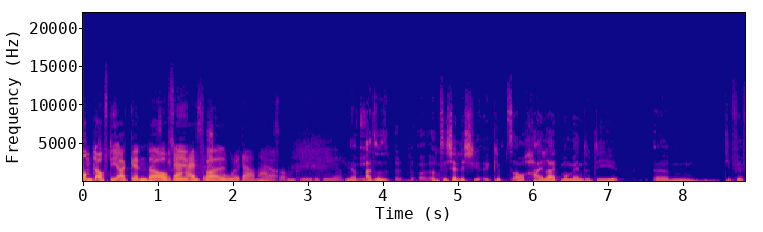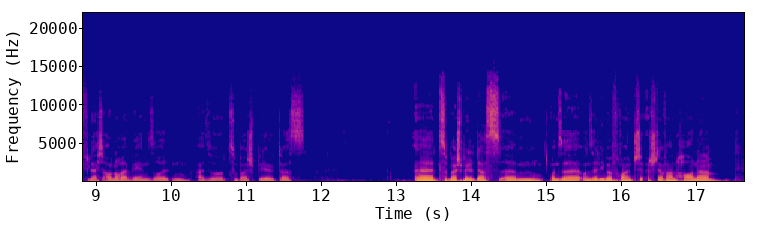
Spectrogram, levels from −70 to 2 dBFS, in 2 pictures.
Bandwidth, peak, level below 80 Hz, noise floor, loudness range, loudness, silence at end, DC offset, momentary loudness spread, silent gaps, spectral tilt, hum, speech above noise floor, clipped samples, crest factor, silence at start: 13.5 kHz; -6 dBFS; -42 dBFS; -54 dBFS; 10 LU; -24 LUFS; 0.1 s; under 0.1%; 16 LU; none; -6 dB/octave; none; 31 dB; under 0.1%; 16 dB; 0 s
